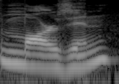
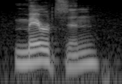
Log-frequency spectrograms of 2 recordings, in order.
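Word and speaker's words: Märzen: it's not actually pronounced Marsen okay it's pronounced uh meron really meron meron okay and uh that is German for March oh okay like the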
